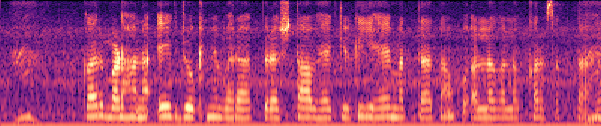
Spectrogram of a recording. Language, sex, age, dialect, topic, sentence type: Hindi, female, 25-30, Hindustani Malvi Khadi Boli, banking, statement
